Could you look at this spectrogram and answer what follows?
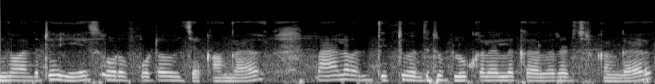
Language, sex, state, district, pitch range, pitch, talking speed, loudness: Tamil, female, Tamil Nadu, Namakkal, 175-200 Hz, 185 Hz, 120 wpm, -14 LUFS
